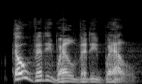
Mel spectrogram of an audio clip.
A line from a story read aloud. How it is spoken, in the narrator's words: snapped Fudge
